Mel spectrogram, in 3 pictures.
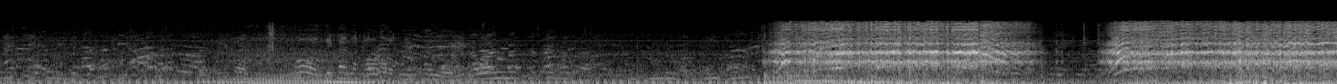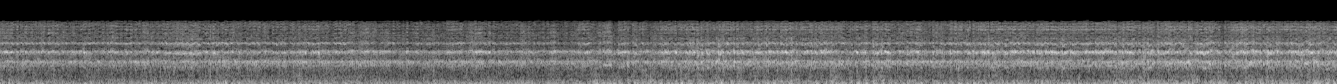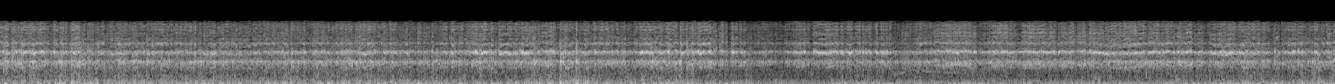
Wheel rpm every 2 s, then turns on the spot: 0, 0, 0, 10, 190, 90, 220, 230, 240, 230, 230, 240, 230, 230, 220, 230, 220, 230, 230, 230.
none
